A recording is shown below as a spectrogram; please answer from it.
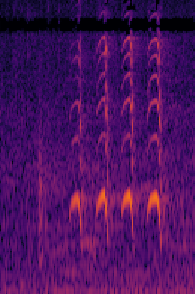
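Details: White-browed laughingthrush giving four short, ringing notes with a falling tail, spaced about a third of a second apart, over steady background hiss and a faint low hum.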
